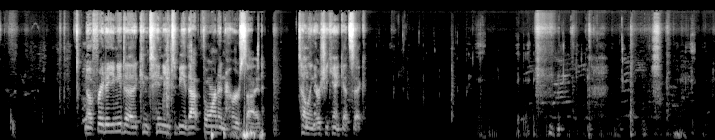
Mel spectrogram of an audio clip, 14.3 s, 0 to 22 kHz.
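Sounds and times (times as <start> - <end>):
speech: 1.7 - 5.4, 6.0 - 7.4
hard treats being chewed with loud crunching: 7.7 - 11.7.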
